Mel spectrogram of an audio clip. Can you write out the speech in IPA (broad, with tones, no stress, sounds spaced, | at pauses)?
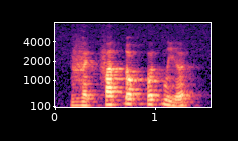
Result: v ɛ˨˩ k̚ f a˦˥ t̚ ɗ ɔ˦˥ p̚ ʔ o˦˥ t̚ w i˨˩˦ ə̯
